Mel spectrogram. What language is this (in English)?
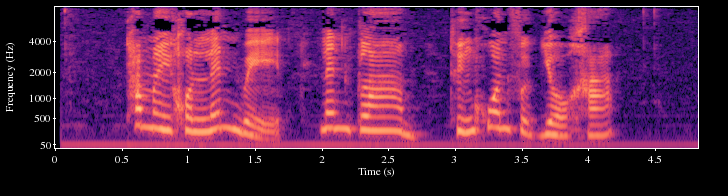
Thai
